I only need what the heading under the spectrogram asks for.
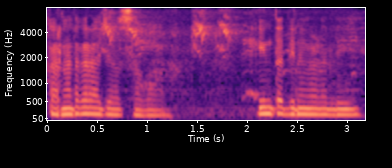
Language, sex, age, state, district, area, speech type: Kannada, female, 45-60, Karnataka, Vijayanagara, rural, spontaneous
